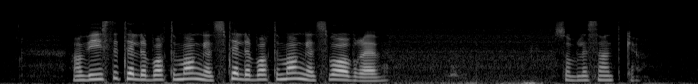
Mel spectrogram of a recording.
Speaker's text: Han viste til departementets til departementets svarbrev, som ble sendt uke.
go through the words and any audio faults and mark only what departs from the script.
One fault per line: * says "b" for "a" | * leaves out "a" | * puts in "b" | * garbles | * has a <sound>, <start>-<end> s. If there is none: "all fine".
* has a bark, 3.9-5.5 s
